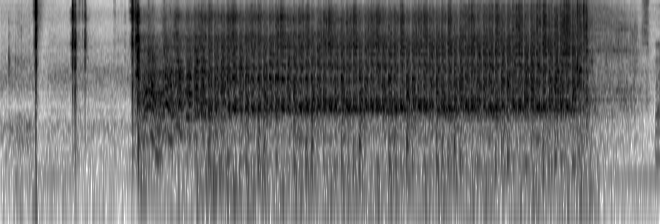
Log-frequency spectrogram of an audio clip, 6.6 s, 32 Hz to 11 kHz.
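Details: 1986 Fox Body Mustang, 302 with a 5-speed, sitting 15+ years; the clutch bypass kept it from cranking, so the starter solenoid was jumped. The starter spins the engine briskly and evenly for several seconds but it never catches. Crank, no start.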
